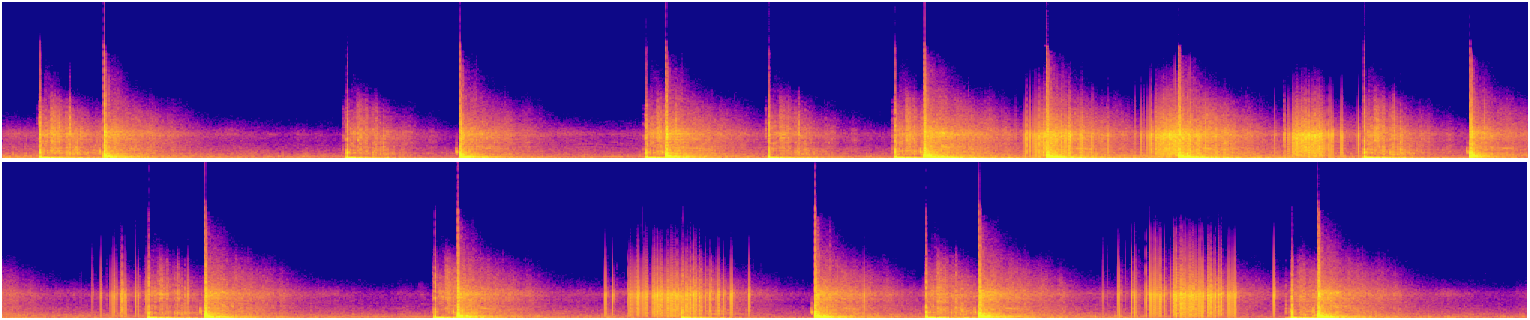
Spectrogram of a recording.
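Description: Aerial firework shells bursting in quick succession, about one sharp bang a second, each trailing off in a long echoing rumble, over a steady high crackling hiss. The bangs stop shortly before the end.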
